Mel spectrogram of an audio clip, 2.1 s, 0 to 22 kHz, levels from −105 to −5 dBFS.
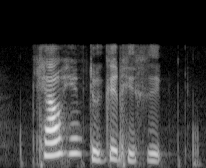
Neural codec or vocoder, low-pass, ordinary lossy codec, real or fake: vocoder, 22.05 kHz, 80 mel bands, WaveNeXt; 7.2 kHz; none; fake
